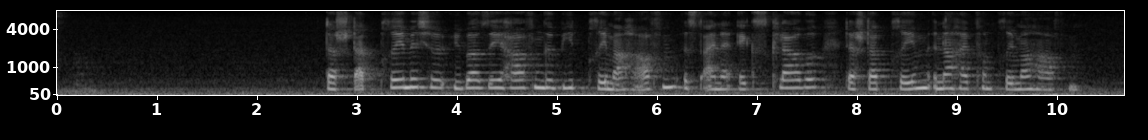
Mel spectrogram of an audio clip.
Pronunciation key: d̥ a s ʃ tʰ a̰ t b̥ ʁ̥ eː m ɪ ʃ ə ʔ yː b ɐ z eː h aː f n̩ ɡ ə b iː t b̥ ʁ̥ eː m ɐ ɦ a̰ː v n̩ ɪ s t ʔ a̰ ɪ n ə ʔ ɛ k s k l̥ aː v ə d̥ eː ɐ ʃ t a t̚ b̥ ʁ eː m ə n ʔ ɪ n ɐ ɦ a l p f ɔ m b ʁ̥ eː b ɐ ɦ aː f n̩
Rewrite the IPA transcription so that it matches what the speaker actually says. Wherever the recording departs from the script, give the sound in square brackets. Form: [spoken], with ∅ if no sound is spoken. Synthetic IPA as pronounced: d̥ a s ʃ [t] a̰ t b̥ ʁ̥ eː m ɪ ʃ ə ʔ yː b ɐ z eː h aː f n̩ ɡ ə b iː t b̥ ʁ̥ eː m ɐ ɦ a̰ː [f] n̩ ɪ s t ʔ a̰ ɪ n ə ʔ ɛ k s k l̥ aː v ə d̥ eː ɐ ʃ t a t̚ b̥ ʁ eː m ə n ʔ ɪ n ɐ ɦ a l p f ɔ [n] b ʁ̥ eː [m] ɐ ɦ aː f n̩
